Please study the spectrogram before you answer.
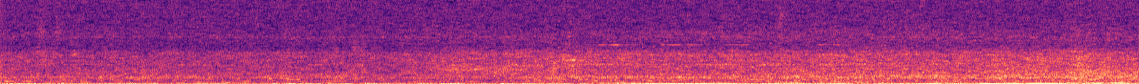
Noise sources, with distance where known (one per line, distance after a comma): engine of unclear size, far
